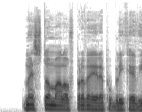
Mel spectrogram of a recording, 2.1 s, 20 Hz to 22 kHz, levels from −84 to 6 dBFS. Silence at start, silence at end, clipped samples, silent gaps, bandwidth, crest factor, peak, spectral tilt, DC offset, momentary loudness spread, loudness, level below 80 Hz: 0.35 s; 0 s; under 0.1%; none; 16.5 kHz; 16 dB; -2 dBFS; -6 dB/octave; under 0.1%; 4 LU; -18 LUFS; -36 dBFS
